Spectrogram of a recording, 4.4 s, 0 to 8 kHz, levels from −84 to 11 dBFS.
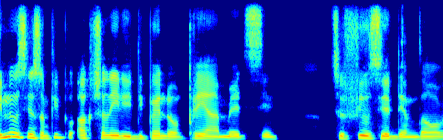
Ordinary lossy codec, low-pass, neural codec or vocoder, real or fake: none; none; codec, 16 kHz, 2 kbps, X-Codec, HuBERT features, trained on balanced general audio; fake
